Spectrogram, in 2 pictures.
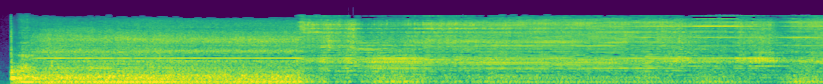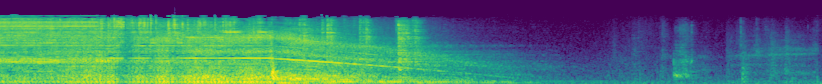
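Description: Tablesaw switched on and running with a steady whine. From about four seconds in, the blade cuts through the end of the jig's arm for about ten seconds, trimming it to zero. The saw is then switched off, and the whine falls as the blade spins down, dying away about three seconds later.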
